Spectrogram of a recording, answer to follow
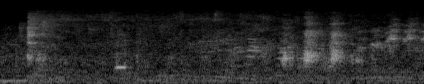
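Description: Outdoor ambience with birds calling: a short single chirp about a second in, then a quick run of about three harsh calls around three seconds in.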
